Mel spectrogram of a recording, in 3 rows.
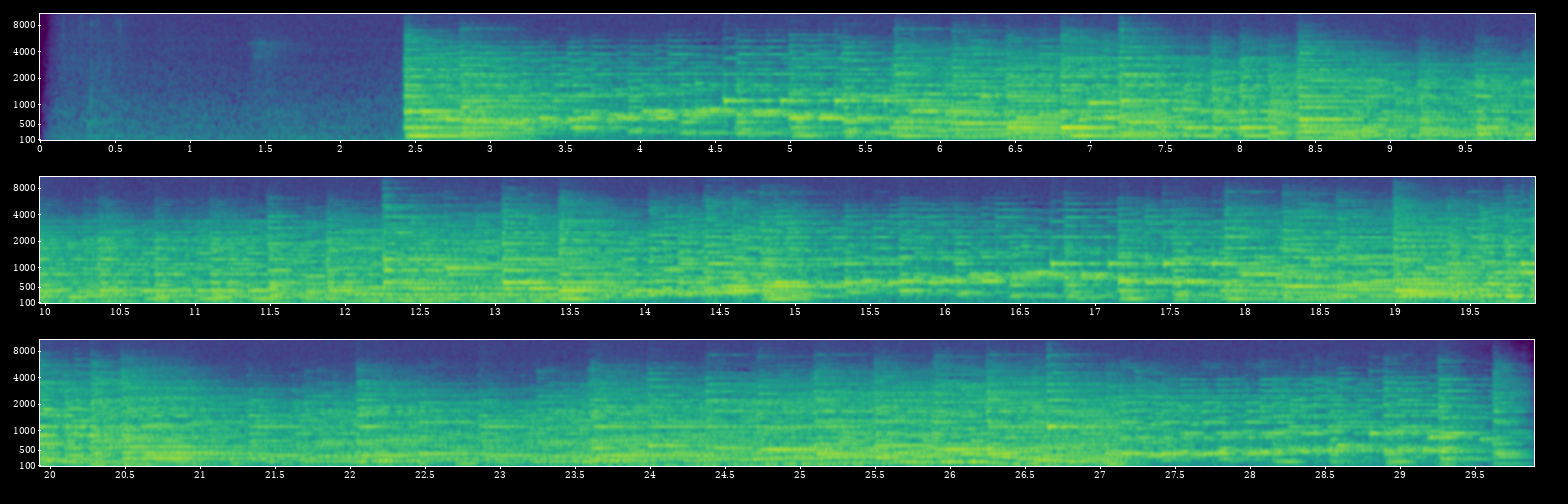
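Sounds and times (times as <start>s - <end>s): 
live piano etude in C sharp minor: 2.4s - 29.8s.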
